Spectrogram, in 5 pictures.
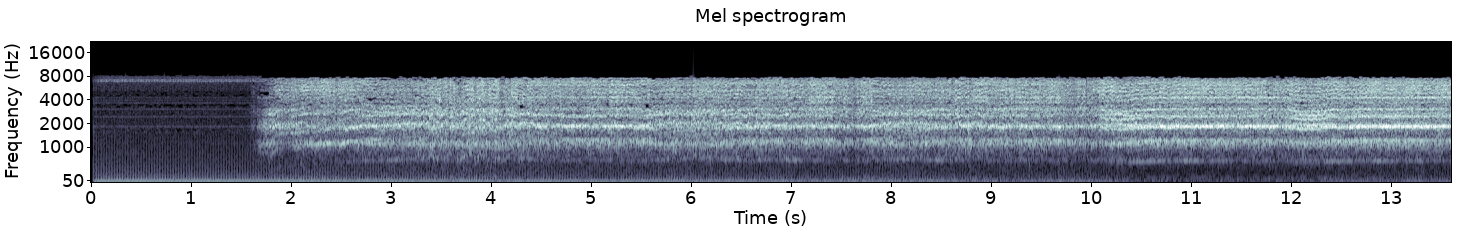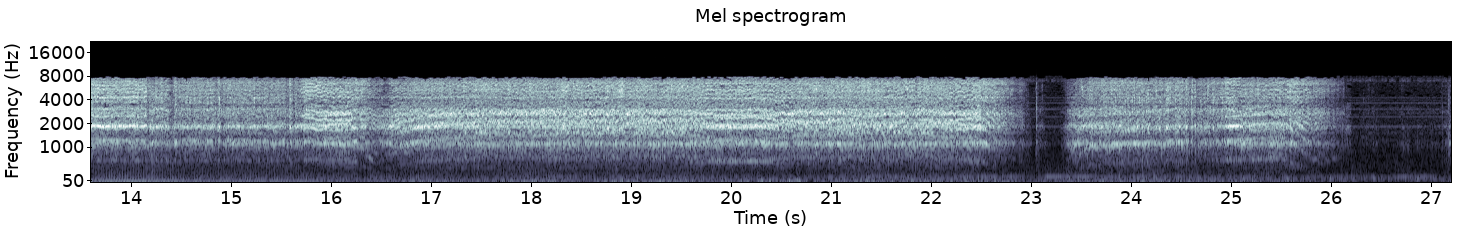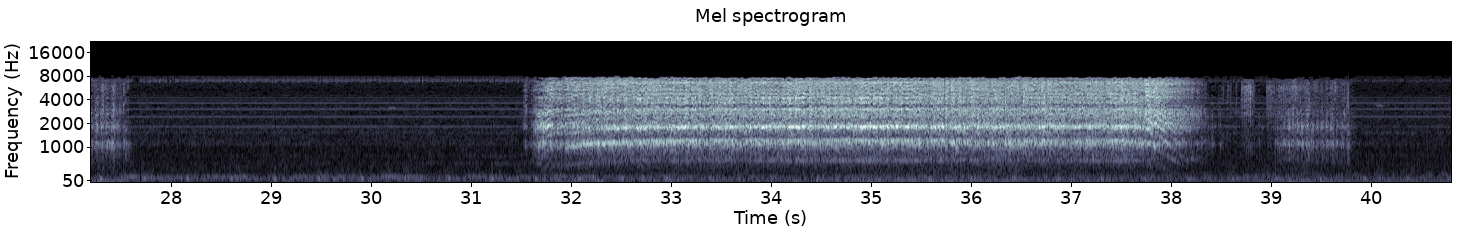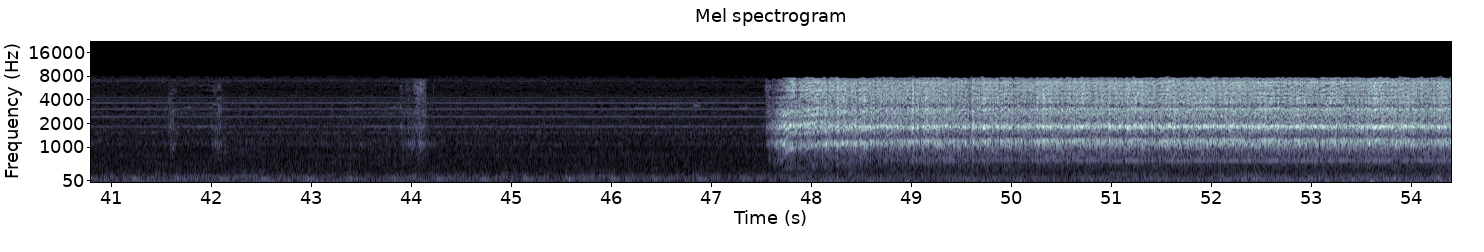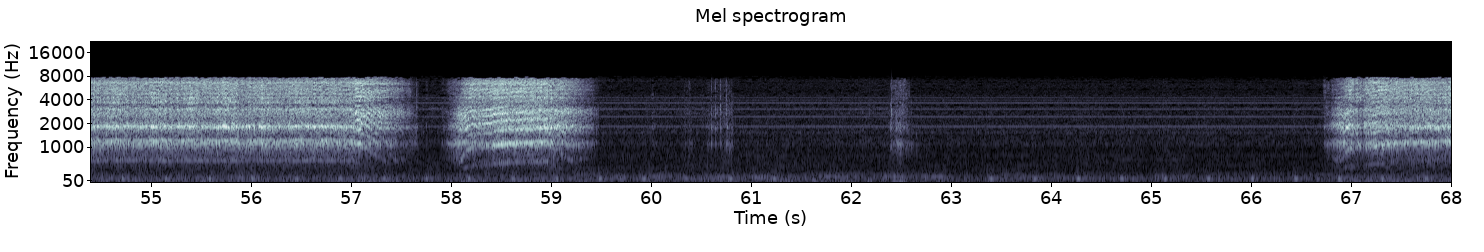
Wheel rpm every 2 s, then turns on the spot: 10, 140, 160, 160, 160, 160, 160, 160, 120, 160, 160, 90, 130, 20, 0, 10, 150, 160, 140, 20, 0, 0, 10, 10, 150, 160, 160, 160, 90, 60, 0, 0, 0, 70.
26-28 38-40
